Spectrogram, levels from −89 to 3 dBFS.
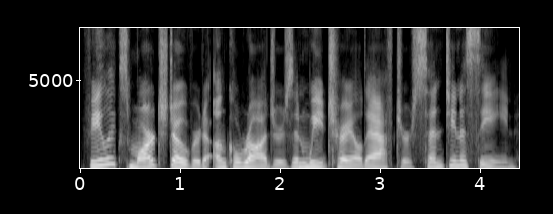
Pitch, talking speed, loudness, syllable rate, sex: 210 Hz, 180 wpm, -19 LUFS, 5.1 syllables/s, female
